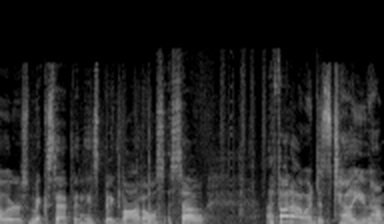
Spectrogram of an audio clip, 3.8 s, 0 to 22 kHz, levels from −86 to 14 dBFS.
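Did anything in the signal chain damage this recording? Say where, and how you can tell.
Yes. Wrong sample rate at playback, from 1.57 to 3.22 s. The sound runs 1.09 times fast and 1.47 semitones sharp, consistent with 44.1 kHz material played at 48 kHz.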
